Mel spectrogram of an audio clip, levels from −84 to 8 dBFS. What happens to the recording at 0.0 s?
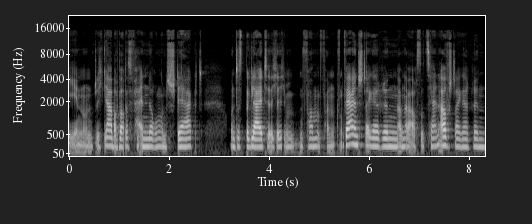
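Nothing goes wrong at 0.0 s; the audio is intact there, with no dropout, click or distortion.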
